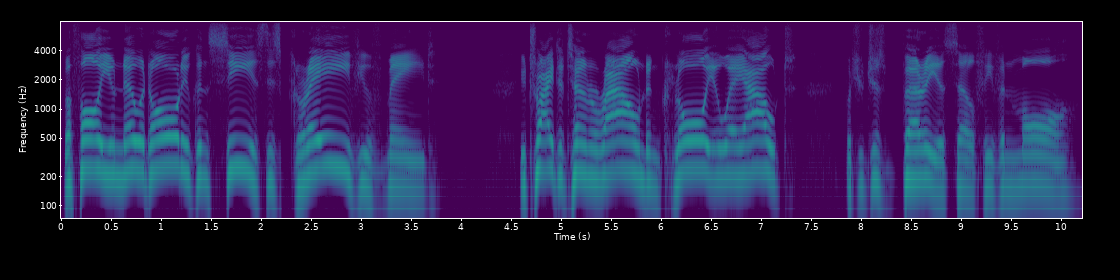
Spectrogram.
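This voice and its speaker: World-weary pirate villain seeking redemption, played by a man, higher-pitched, clear, deliberate and pleading, for an audio drama monologue. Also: expressive, a bit bright, no echo, clean studio sound. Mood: bitter regret.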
